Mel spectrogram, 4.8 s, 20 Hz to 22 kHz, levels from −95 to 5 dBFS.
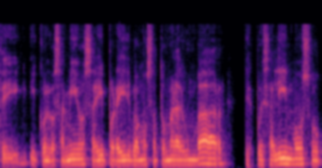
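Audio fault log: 1.81 s to the end, adaptive stream at a lower bitrate: right at 1.81 s the speech abruptly picks up swirly codec artefacts, with no gap or dropout at the switch. That's the player falling back to a cheaper version of the stream when the connection slowed. The change in character fits a step down from about 64 kbit/s Opus to 16 kbit/s, where the encoder sacrifices treble detail first.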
